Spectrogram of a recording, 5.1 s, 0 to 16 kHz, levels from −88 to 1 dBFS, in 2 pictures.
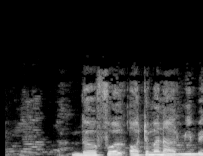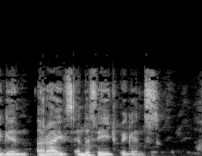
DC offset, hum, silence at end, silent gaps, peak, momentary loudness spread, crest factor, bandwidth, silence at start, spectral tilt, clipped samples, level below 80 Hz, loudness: under 0.1%; none; 0.55 s; none; -2 dBFS; 10 LU; 14 dB; 9.4 kHz; 0.25 s; -5.5 dB/octave; under 0.1%; -46 dBFS; -15 LUFS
